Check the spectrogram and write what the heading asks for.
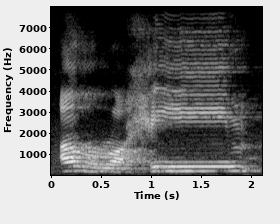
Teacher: ہا حلق سے صحیح ادا کرنی ہے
